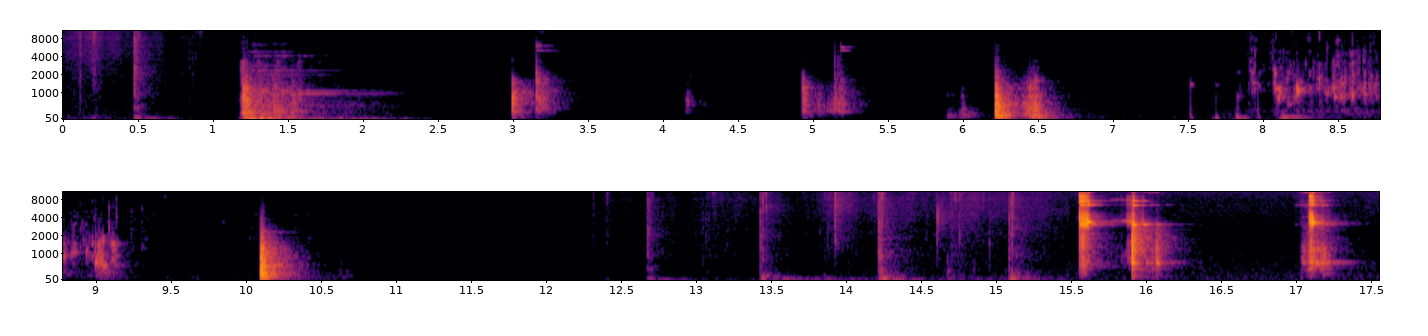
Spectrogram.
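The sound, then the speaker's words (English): Scattered glass clinks and dull knocks of dishware, fairly quiet, with a brief stretch of water being poured for a glass of water partway through; no one speaks. “While you get ready, I'm going to go get you a glass of water, okay?”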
